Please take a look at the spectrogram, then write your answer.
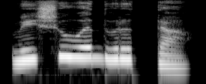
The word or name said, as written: ವಿಶ್ವದೇವತೆ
